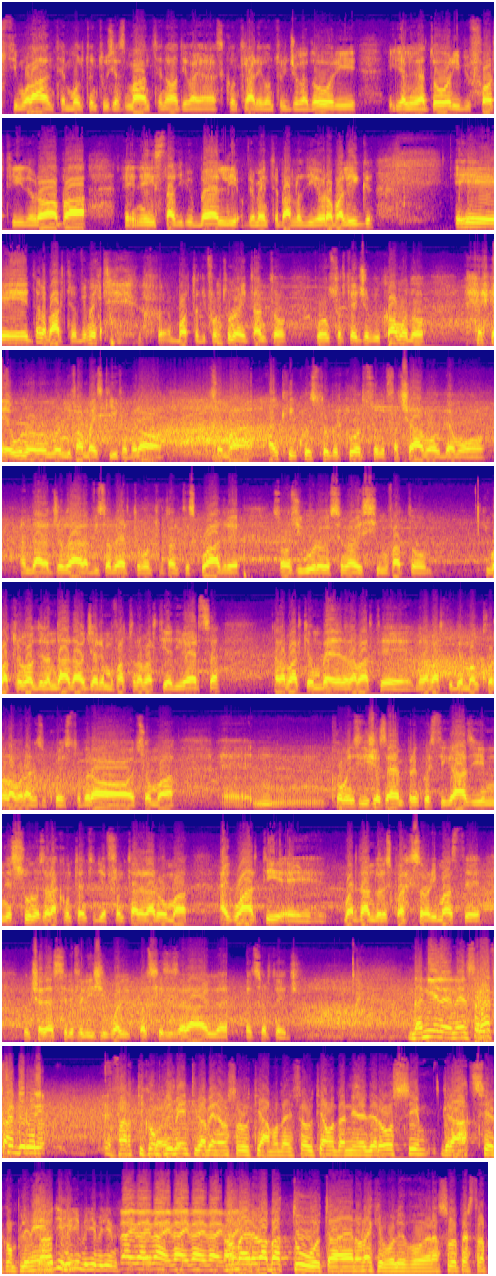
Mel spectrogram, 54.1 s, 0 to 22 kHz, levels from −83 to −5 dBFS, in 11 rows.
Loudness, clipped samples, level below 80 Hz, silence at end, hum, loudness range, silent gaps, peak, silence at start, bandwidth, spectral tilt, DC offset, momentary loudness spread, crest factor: -8 LUFS; 0.4%; -40 dBFS; 0 s; none; 4 LU; none; 0 dBFS; 0 s; 16.5 kHz; -3.5 dB/octave; under 0.1%; 9 LU; 8 dB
